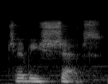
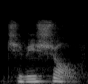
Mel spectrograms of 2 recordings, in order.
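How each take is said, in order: First: The name ends with an English-style 'shev' sound. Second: The name ends with a Russian-style 'shov' sound.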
